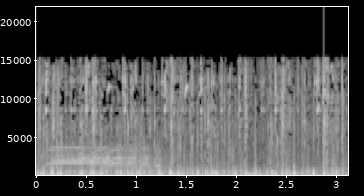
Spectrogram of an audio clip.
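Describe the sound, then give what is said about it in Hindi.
Several horses gallop with rapid, dense hoofbeats pounding throughout. A loud whinny rings out over the hooves in the first second. “कि कोई बहुत दूर से कुछ घोड़े दौड़कर हमारी तरफ आ रहे हैं और वो धीरे धीरे धीरे धीरे करके आवाजें हमारी तरफ बढ़ रही हैं।”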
